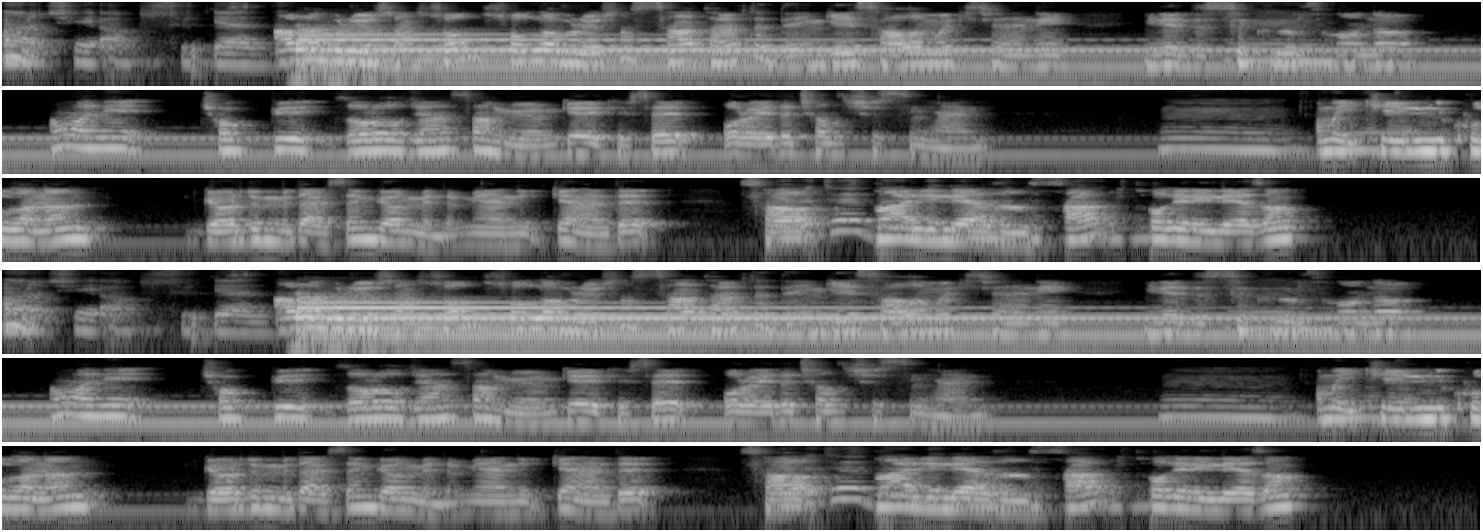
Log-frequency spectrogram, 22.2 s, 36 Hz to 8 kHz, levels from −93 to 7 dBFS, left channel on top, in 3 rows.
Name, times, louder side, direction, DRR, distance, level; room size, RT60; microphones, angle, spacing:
voice 1, 0.0-1.5 6.1-6.8 13.2-14.6 18.6-20.5, left 2 dB, 40° left, 1.0 m, -35 dB
voice 2, 1.4-5.3 5.7-7.1 7.6-8.1 8.4-12.3 14.0-15.3 15.7-18.1 18.5-18.9 19.2-21.2, left 2 dB, 20° left, 0.8 m, -26 dB
sound 1, 1.4-12.9, right 3 dB, 15° right, 0.5 m, -28 dB
7.7 x 5.6 x 2.5 m
head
